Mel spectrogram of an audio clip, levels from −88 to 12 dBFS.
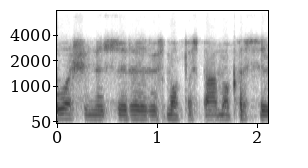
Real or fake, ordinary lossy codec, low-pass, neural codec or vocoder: fake; Opus, 16 kbps; 7.2 kHz; codec, 44.1 kHz, 2.6 kbps, SNAC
